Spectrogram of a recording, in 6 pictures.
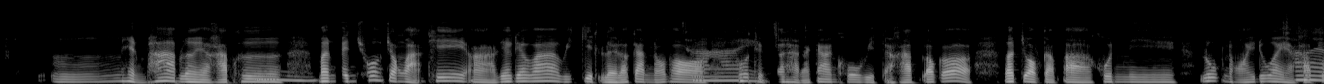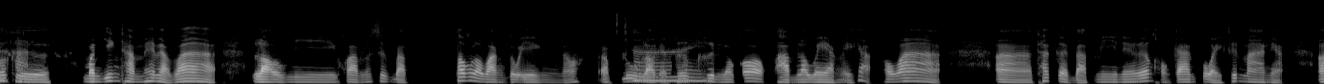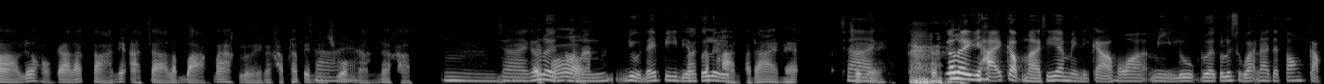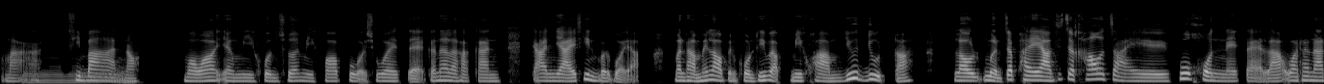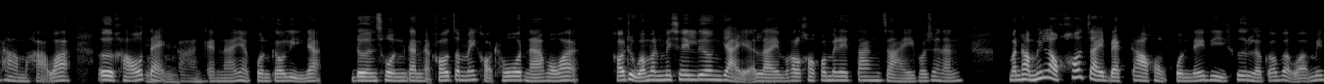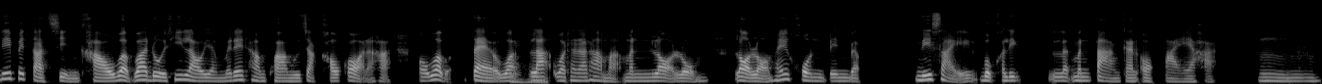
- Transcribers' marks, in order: other background noise; tapping; chuckle; drawn out: "อืม"
- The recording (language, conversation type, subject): Thai, podcast, ประสบการณ์การย้ายถิ่นของครอบครัวส่งผลกับคุณยังไงบ้าง?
